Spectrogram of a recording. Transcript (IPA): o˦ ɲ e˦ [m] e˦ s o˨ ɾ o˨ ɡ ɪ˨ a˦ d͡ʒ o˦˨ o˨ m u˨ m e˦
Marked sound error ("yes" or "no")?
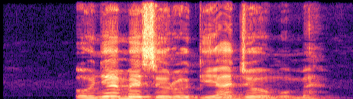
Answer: no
